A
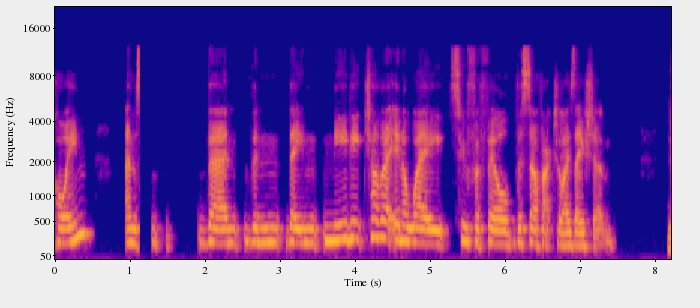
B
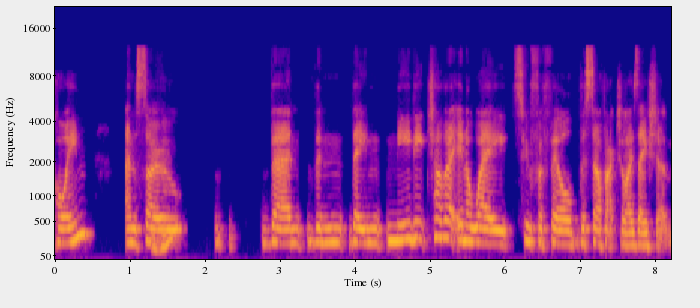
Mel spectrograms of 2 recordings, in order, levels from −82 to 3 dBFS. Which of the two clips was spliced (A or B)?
A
